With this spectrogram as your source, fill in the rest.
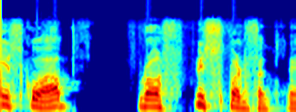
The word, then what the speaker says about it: Prospice: बहुत ही famous point प्रोस्पिस। चलिए Italian शब्द है अपने आप में और अगर इटालियन के हिसाब से इसका अगर प्रोनाउंसिएशन किया जाए तो इसको प्रोस्पिकी भी पढ़ा जाता है।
